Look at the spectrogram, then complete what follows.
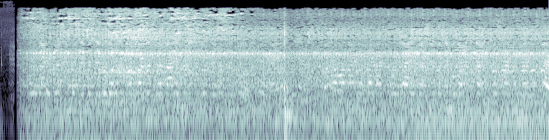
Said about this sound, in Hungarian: De ez általában így hangzik, mikor beáll egy busz a megállóba.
